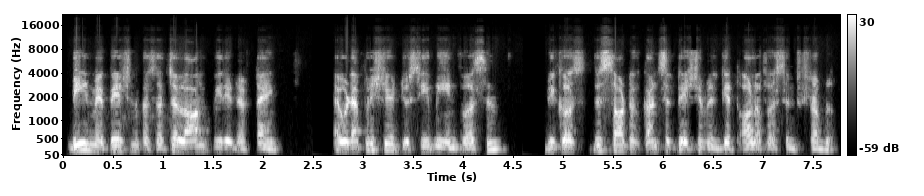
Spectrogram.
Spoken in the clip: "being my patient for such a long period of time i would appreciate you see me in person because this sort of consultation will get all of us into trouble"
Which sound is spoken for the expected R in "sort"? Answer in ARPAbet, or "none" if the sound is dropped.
R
